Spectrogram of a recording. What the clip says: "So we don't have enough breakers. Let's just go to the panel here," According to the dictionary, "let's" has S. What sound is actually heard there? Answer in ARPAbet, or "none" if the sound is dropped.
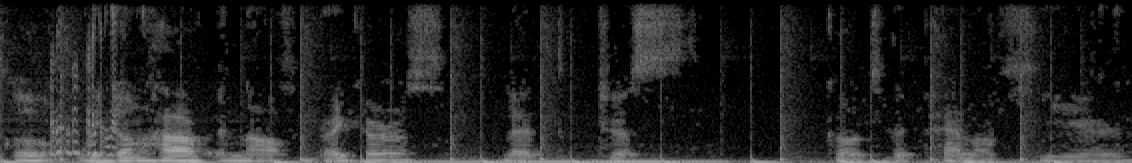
none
